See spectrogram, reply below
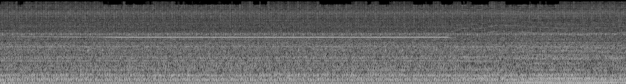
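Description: Cold idle with a faint high whistle riding over the engine that drops away after a few seconds; odd cold-start noise, source unclear.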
